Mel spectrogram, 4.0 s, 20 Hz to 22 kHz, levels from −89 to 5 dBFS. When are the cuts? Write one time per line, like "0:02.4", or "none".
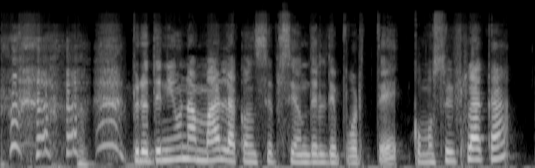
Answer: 0:00.9
0:03.1

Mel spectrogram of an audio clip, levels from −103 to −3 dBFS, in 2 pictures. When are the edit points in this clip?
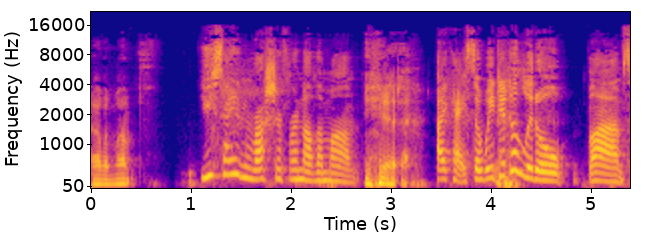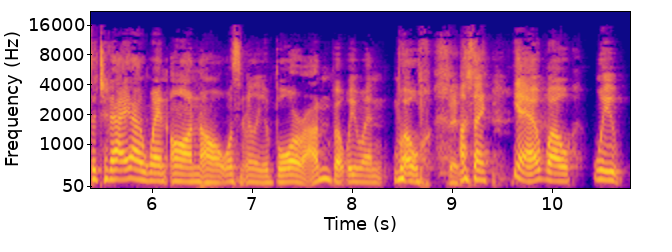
none

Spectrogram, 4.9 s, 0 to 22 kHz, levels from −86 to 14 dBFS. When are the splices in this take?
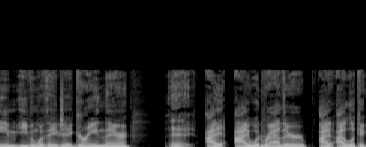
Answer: none

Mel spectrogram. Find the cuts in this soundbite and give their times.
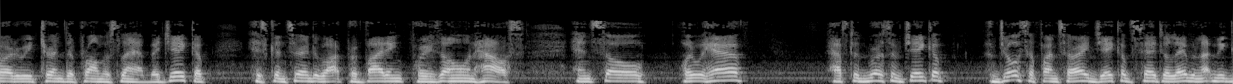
none

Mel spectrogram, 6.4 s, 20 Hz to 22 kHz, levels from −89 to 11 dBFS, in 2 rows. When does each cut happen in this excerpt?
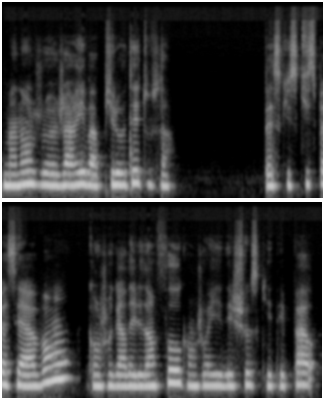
0:04.0
0:05.0

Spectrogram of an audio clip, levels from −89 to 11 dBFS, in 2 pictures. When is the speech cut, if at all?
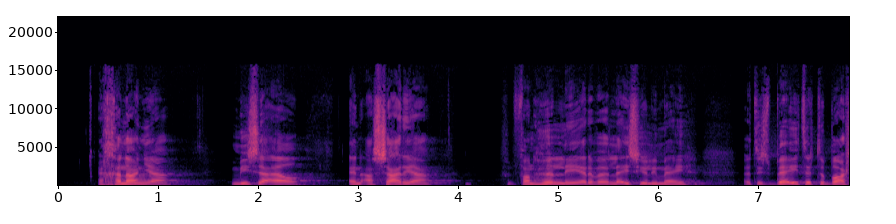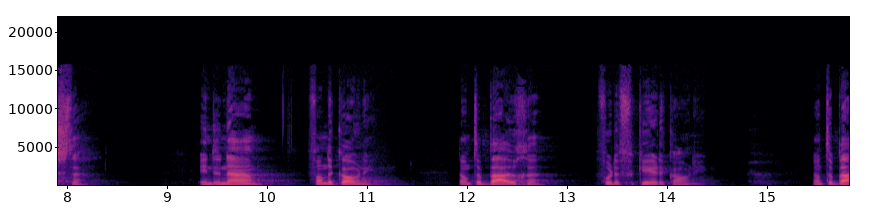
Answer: none

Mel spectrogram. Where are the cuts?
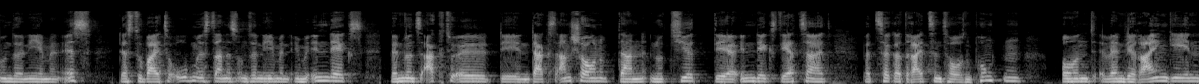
0:03.8
0:06.1

